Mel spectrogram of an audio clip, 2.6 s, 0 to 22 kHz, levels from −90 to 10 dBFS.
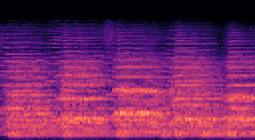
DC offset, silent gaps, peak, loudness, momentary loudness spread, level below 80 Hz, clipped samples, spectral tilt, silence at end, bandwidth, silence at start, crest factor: under 0.1%; none; -2 dBFS; -17 LUFS; 5 LU; -74 dBFS; under 0.1%; -5 dB/octave; 0 s; 11.5 kHz; 0 s; 14 dB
